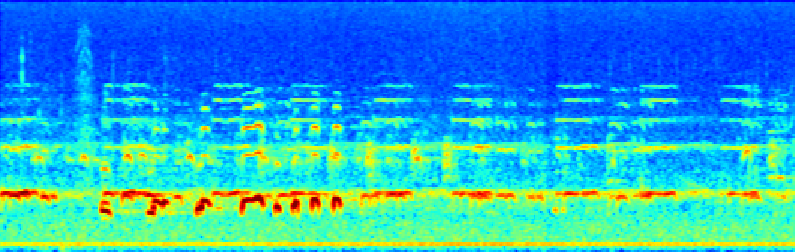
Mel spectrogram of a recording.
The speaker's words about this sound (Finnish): Onpas hieno toinen. Kuunnellaan Joo, joutsenia tässä. Kuunnellaan.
